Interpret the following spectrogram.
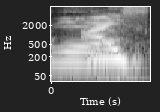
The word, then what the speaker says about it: Eisler: is like my name on everything. But people think it's spelled out. They think it's Eiler, Isler. I'm like, I had always put ICE to explain it was Eisler.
